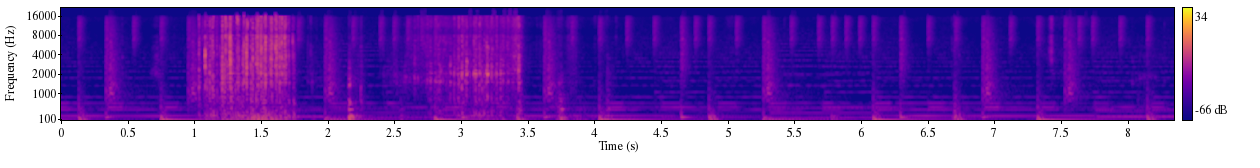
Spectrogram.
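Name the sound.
shuffling a Rider-Waite tarot card deck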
